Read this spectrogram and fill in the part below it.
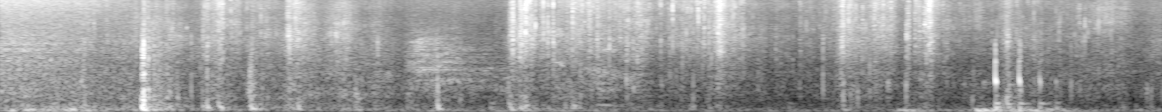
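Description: Fabric rustles and flaps as a tent is handled.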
